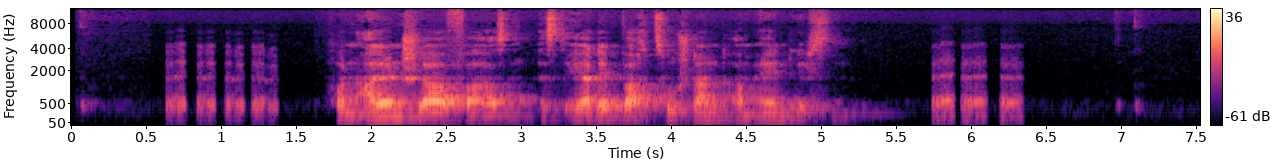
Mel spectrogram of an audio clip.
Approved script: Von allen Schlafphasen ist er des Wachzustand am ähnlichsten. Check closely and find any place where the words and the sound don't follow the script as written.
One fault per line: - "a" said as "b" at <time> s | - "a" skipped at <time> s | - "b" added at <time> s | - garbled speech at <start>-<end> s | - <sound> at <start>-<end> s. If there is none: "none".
- laugh at 0.6-1.4 s
- "des" said as "dem" at 3.5 s
- laugh at 5.7-6.4 s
